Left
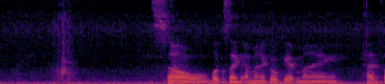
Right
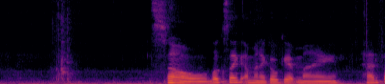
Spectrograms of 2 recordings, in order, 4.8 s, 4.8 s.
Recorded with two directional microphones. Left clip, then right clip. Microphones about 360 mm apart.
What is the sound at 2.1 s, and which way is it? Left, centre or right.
Speech, right.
